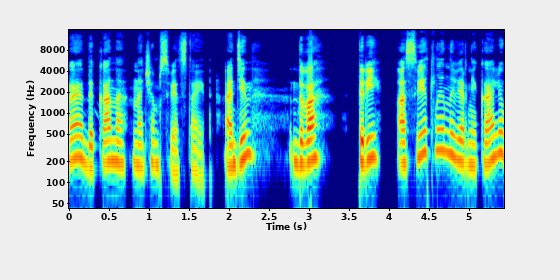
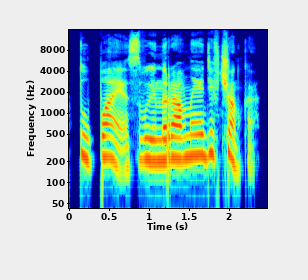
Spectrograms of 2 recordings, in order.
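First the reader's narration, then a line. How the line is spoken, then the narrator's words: Dean growling. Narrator (Russian): прорычал декан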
